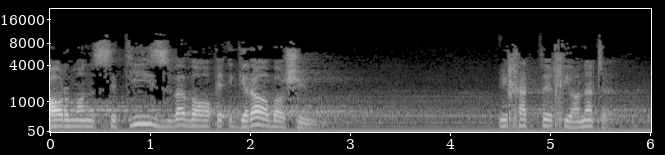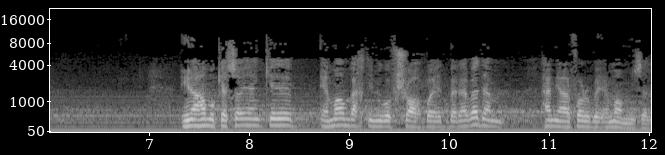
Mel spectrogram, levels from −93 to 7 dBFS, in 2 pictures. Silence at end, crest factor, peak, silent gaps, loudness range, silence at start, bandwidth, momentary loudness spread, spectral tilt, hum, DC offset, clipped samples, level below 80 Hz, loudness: 0 s; 22 dB; 0 dBFS; none; 5 LU; 0 s; 10.5 kHz; 21 LU; -5 dB/octave; none; under 0.1%; under 0.1%; -40 dBFS; -22 LUFS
